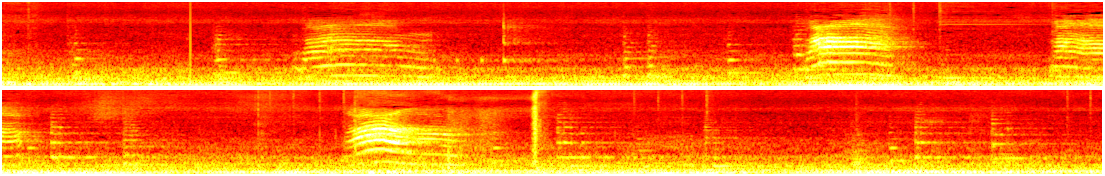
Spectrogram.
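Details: Squirrel-watching cat Basil gives bright, falling meows spaced a few seconds apart, some short and chirping, two stronger and louder, against a constant low droning background.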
